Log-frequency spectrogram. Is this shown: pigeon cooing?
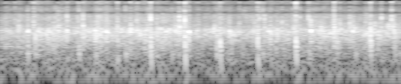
no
